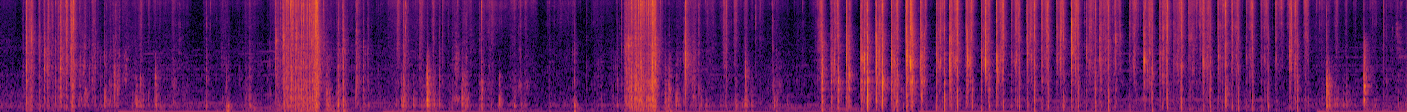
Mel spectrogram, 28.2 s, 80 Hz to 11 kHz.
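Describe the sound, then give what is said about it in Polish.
Tarot cards from the Trzynastka Nekro tarot deck being shuffled for a March 2021 Scorpio reading, five cards to be drawn: two quick riffling bursts, then a long stretch of rapid, papery flicking and snapping with no voices. “Y, wylosuję 5 kart i na koniec wskazówkę z anielskich kluczy.”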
